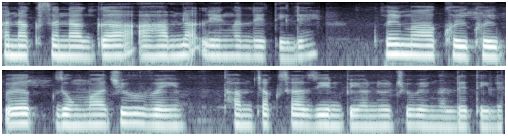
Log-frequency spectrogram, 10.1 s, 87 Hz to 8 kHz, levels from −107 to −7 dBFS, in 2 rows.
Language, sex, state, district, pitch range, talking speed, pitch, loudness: Wancho, female, Arunachal Pradesh, Longding, 165-185 Hz, 150 wpm, 175 Hz, -15 LUFS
